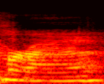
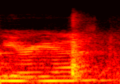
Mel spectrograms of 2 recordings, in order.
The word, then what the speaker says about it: Myrriah: It is pronounced Myrriah, not Myrriah. It has a Y.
